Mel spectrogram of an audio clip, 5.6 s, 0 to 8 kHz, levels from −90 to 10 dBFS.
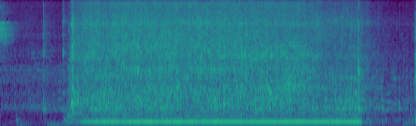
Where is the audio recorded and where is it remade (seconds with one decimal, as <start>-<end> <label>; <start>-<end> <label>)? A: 0.0-1.0 recorded; 1.0-2.9 remade; 2.9-4.4 recorded; 4.4-5.0 remade; 5.0-5.6 recorded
